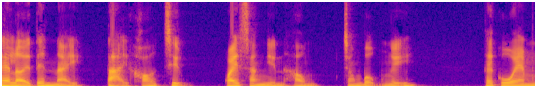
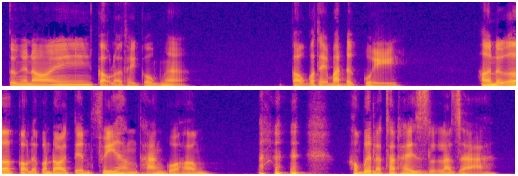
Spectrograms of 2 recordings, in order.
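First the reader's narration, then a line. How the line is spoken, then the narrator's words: Sarcastic man. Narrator (Vietnamese): anh ta quay sang Tài, nói bằng giọng điệu mỉa mai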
